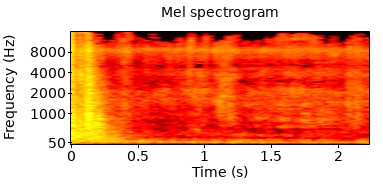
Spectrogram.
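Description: A sudden knock or scrape right at the start that dies away within about half a second, followed by a low steady rumble.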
